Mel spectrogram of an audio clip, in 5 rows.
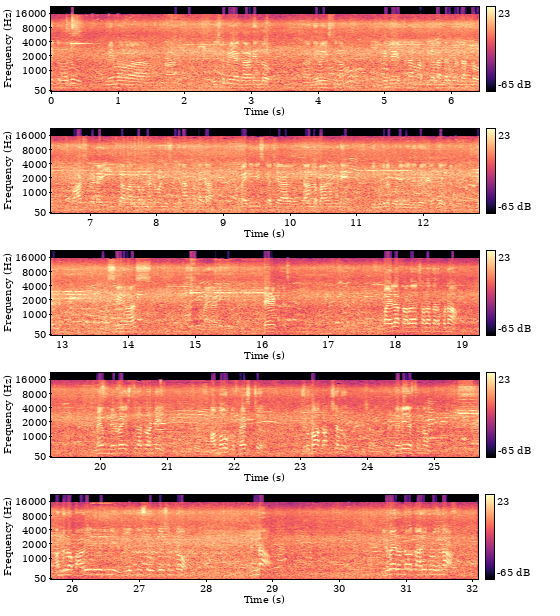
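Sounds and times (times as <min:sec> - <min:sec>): street traffic rumble: 0:00.0 - 0:32.0
man talking into microphones: 0:19.8 - 0:27.9.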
